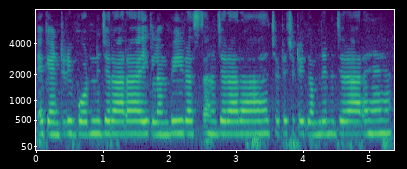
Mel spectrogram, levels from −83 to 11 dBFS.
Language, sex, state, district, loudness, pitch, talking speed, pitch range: Hindi, female, Haryana, Rohtak, -14 LUFS, 240 Hz, 225 wpm, 240-245 Hz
